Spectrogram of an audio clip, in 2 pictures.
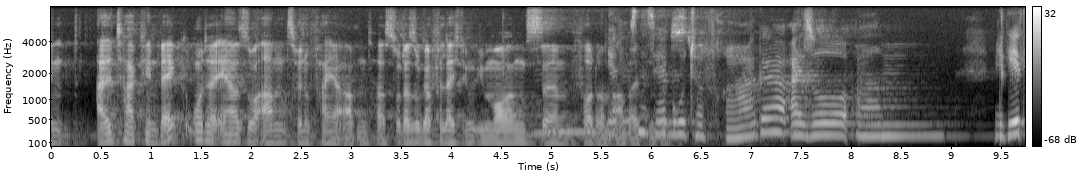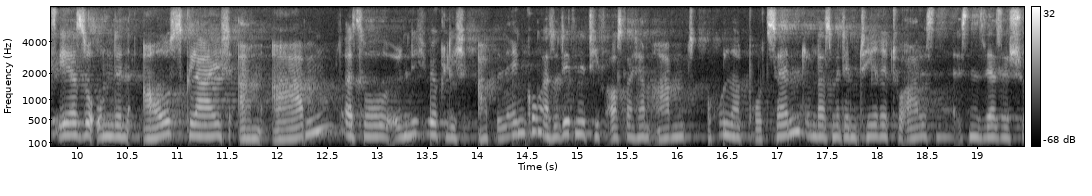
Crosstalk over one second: present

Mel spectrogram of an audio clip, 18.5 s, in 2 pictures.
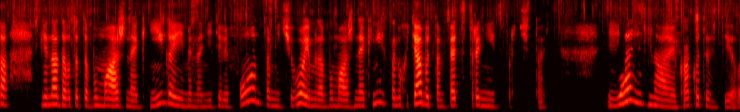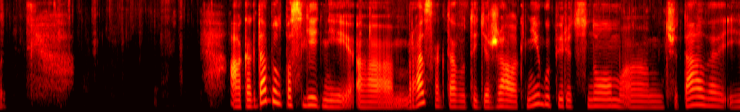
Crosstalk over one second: none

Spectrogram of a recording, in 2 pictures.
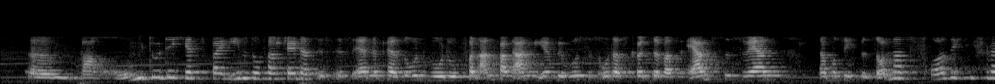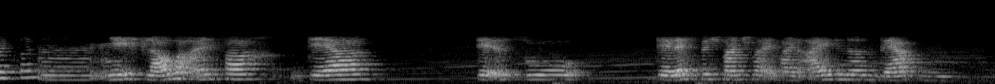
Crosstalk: none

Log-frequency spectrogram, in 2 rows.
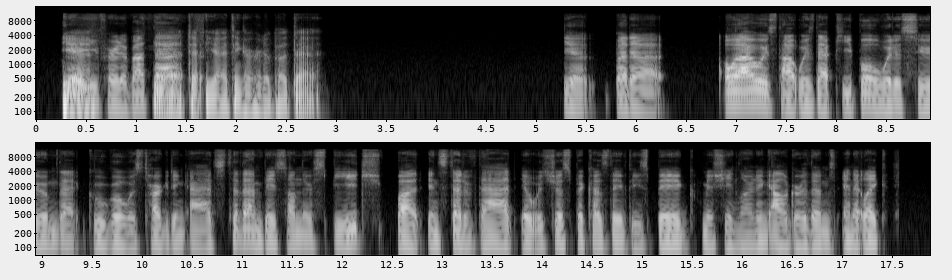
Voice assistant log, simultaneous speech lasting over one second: none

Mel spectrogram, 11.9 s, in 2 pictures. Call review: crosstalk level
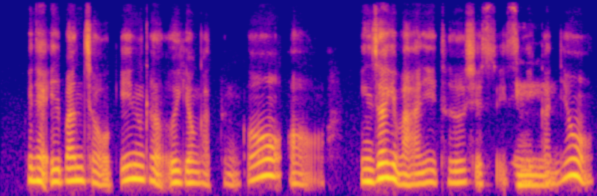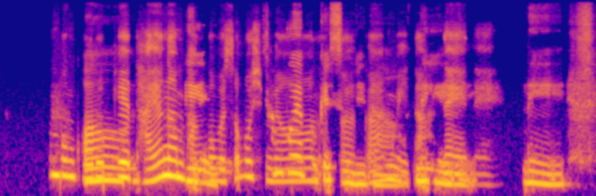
present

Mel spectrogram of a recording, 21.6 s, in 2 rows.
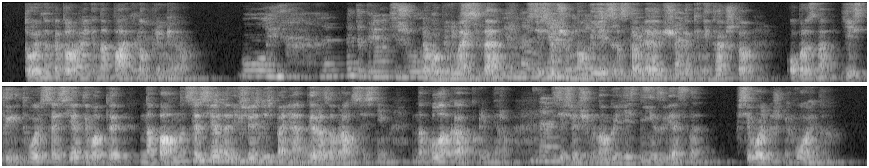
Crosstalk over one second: present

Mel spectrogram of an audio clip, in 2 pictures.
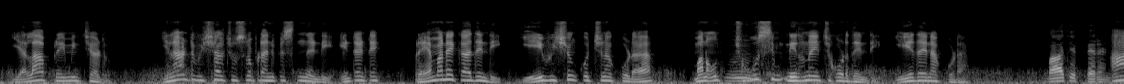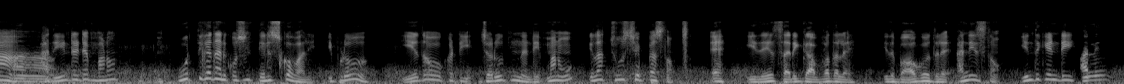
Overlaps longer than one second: none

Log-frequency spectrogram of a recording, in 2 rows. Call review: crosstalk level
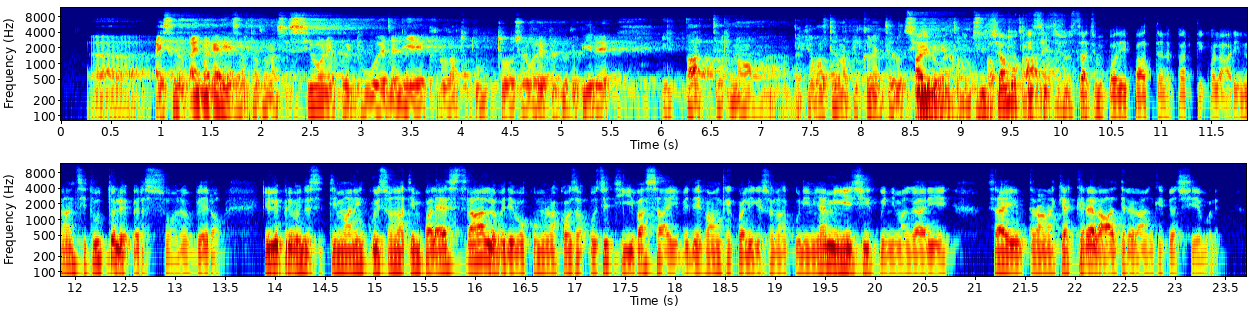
present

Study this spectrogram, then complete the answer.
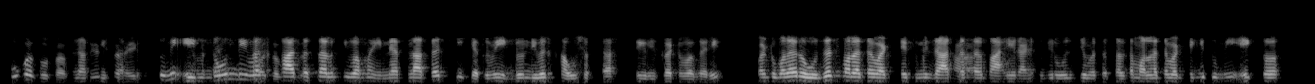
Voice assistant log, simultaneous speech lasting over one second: present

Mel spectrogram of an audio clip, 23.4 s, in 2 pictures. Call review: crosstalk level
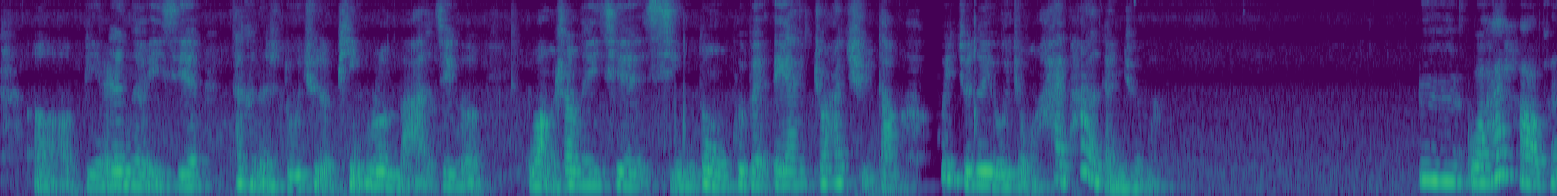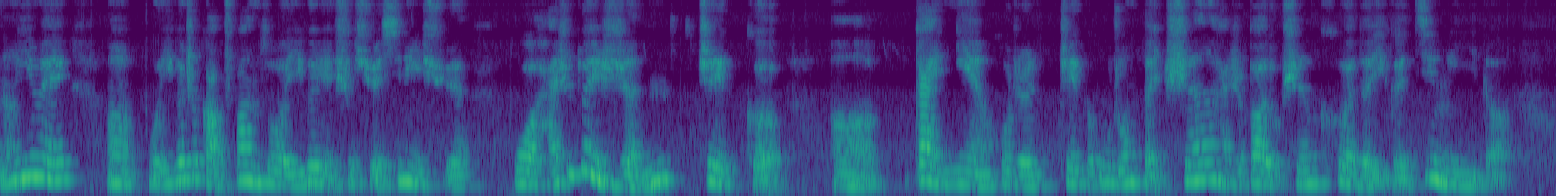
none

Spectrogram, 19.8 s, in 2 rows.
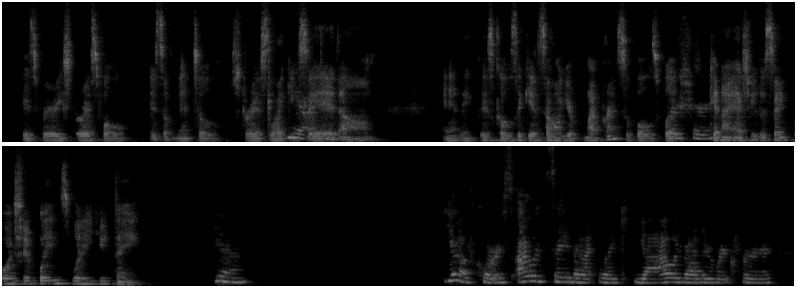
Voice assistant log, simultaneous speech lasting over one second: none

